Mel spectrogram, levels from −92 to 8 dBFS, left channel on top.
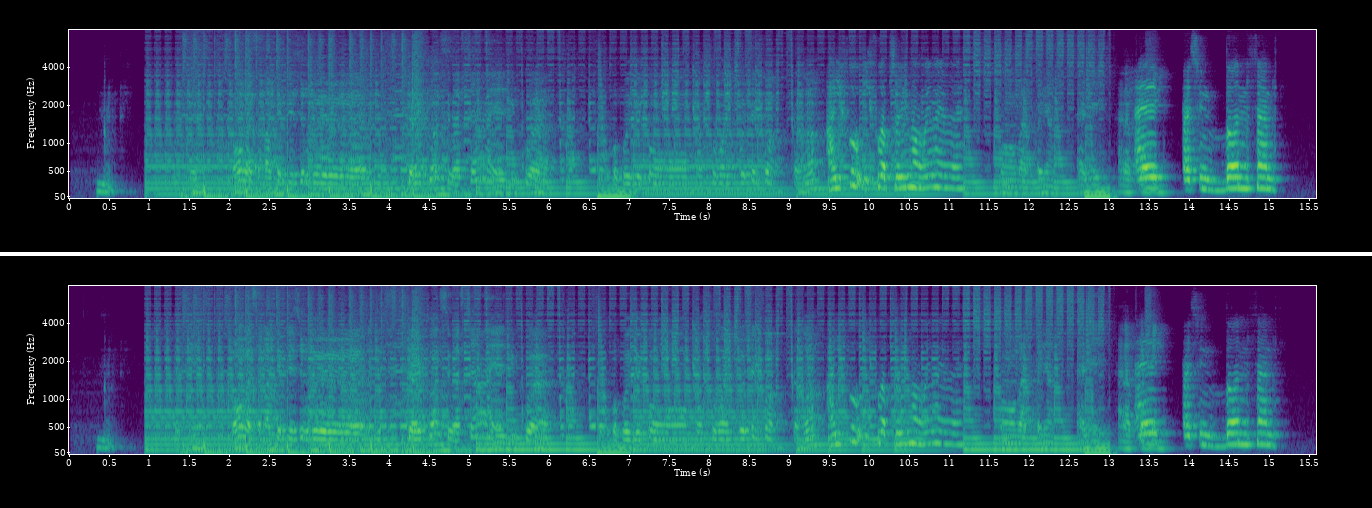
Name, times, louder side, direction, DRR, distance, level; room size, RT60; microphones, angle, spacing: Keyboard (musical), 0.9-13.0, right 2 dB, 30° right, 1.1 m, -27 dB
voice 1, 1.3-9.5 11.6-13.7, right 2 dB, 65° right, 1.6 m, -27 dB
sound 1, 1.4-6.3, equal, ahead, 0.5 m, -28 dB
voice 2, 9.5-11.3 13.3-15.1, left 5 dB, 80° left, 0.6 m, -19 dB
12.0 x 10.5 x 3.0 m
head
